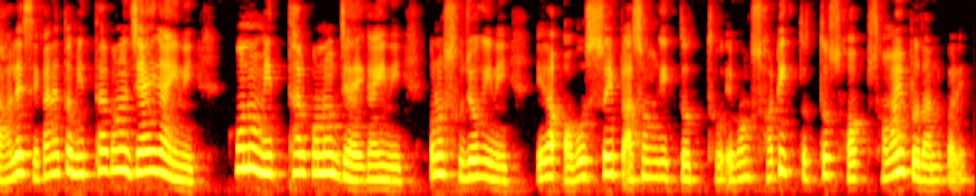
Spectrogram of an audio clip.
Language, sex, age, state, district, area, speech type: Bengali, female, 30-45, West Bengal, North 24 Parganas, urban, spontaneous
